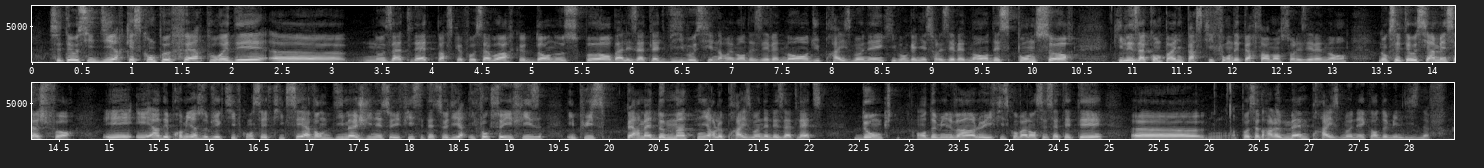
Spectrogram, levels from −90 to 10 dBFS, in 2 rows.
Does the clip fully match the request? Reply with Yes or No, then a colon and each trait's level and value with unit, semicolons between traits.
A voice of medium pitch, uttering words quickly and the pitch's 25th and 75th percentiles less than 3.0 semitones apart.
No: medium, 165 Hz; fast, 225 wpm; average, 3.4 semitones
